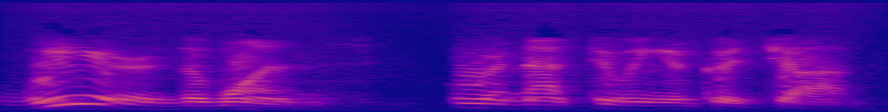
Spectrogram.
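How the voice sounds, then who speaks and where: A man's voice: fairly low pitch, very animated. Male doctor explaining over a phone line. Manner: measured, explanatory. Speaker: guest vaccine expert on phone. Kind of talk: explaining on a call-in radio show. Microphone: telephone. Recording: tinny phone line on radio.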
